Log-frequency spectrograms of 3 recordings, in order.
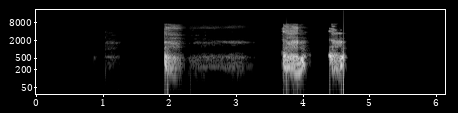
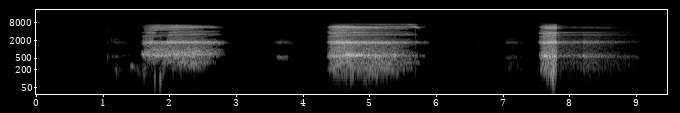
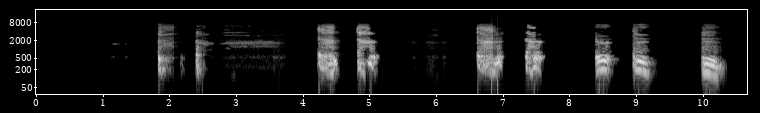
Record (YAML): cough_length: 6.1 s
cough_amplitude: 29532
cough_signal_mean_std_ratio: 0.28
exhalation_length: 9.5 s
exhalation_amplitude: 22294
exhalation_signal_mean_std_ratio: 0.45
three_cough_length: 10.7 s
three_cough_amplitude: 30508
three_cough_signal_mean_std_ratio: 0.38
survey_phase: beta (2021-08-13 to 2022-03-07)
age: 18-44
gender: Female
wearing_mask: 'No'
symptom_cough_any: true
symptom_runny_or_blocked_nose: true
symptom_sore_throat: true
symptom_fatigue: true
symptom_fever_high_temperature: true
symptom_headache: true
symptom_onset: 4 days
smoker_status: Never smoked
respiratory_condition_asthma: false
respiratory_condition_other: false
recruitment_source: Test and Trace
submission_delay: 2 days
covid_test_result: Positive
covid_test_method: RT-qPCR
covid_ct_value: 15.8
covid_ct_gene: ORF1ab gene
covid_ct_mean: 16.0
covid_viral_load: 5700000 copies/ml
covid_viral_load_category: High viral load (>1M copies/ml)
